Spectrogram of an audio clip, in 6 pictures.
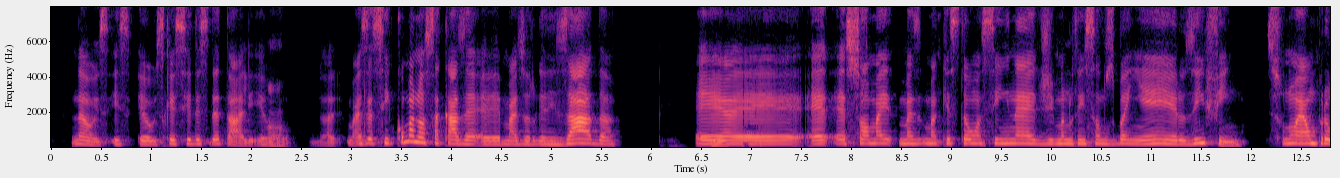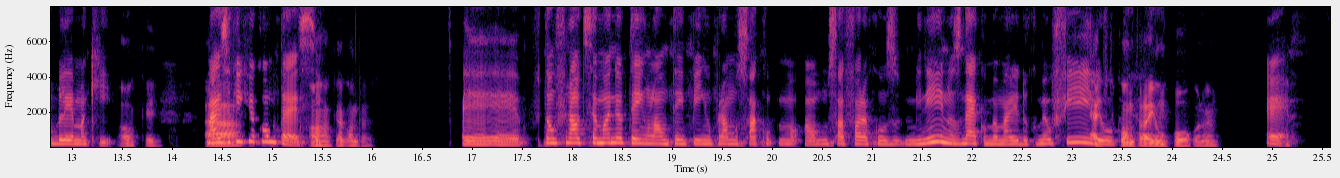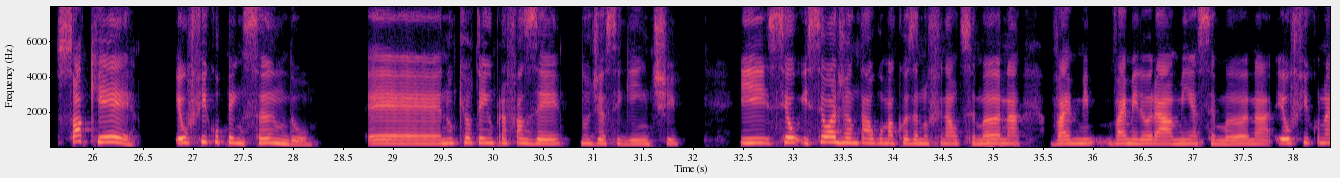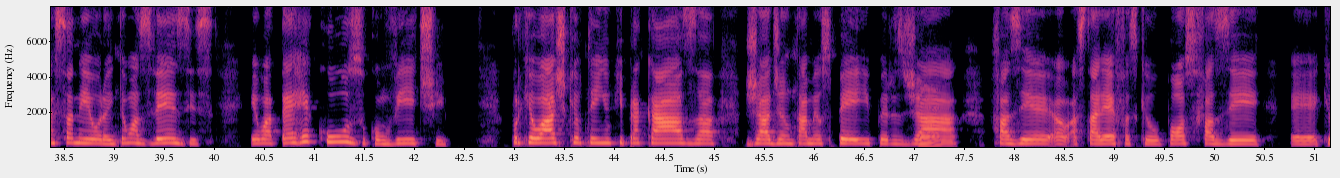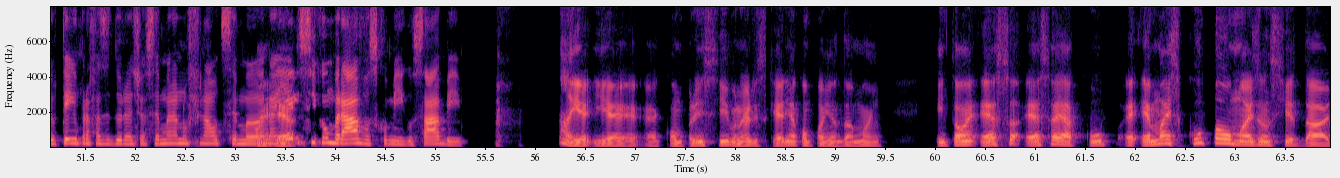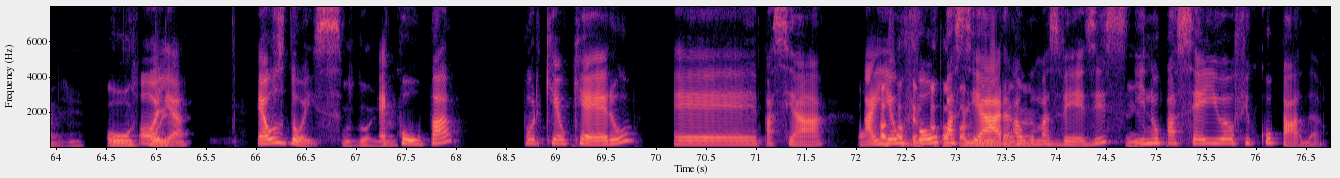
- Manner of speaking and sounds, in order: tapping; in English: "papers"; other background noise
- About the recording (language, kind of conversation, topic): Portuguese, advice, Por que me sinto culpado ou ansioso ao tirar um tempo livre?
